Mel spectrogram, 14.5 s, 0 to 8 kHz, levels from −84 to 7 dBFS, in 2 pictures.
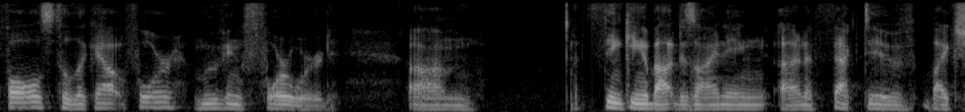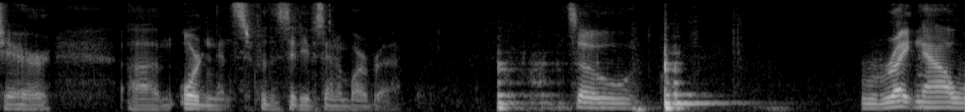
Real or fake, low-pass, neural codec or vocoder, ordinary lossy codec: fake; 7.2 kHz; vocoder, 22.05 kHz, 80 mel bands, WaveNeXt; AAC, 48 kbps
